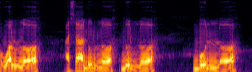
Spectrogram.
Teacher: Apabila ada huruf berbaris fathah atau dhummah bertemu dengan lafaz Allah itu dinamakan tafkhim tafkhim ini artinya itu tebal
